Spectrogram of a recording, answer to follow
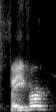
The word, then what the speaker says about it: Favour: one more time Bill it is favor just like the the you do me a favor favor a Kei is how he pronounces his name I can handle that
